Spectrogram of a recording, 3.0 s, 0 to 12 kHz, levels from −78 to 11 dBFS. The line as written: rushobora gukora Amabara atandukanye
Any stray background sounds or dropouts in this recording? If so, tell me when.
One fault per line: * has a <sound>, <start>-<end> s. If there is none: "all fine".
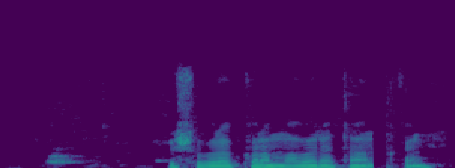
* has a dropout, 2.5-2.6 s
